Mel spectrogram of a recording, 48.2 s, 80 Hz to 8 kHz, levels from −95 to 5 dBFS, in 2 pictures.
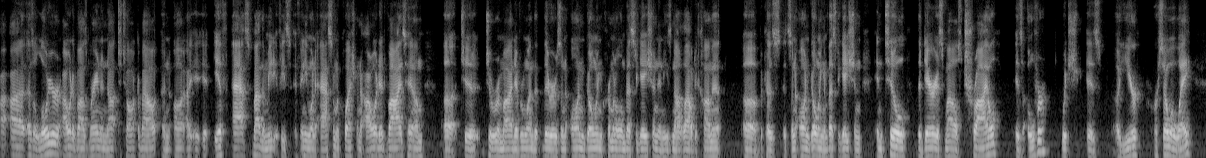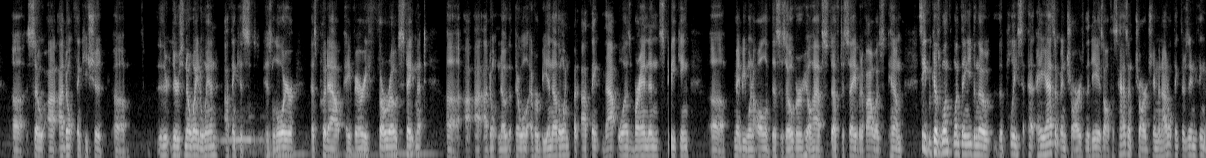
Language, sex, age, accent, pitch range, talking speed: English, male, 40-59, American, 105-135 Hz, 195 wpm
